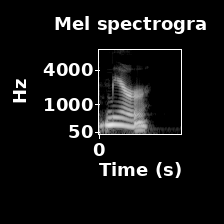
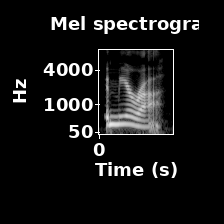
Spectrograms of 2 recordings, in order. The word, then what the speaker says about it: mirror: Mira is how I used to say it. Mira. – Oh, I say it like a year, but put an M. Mirror. – Mirror. – I totally like skip out on the R. It's just say mirror.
